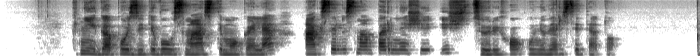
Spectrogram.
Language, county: Lithuanian, Tauragė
